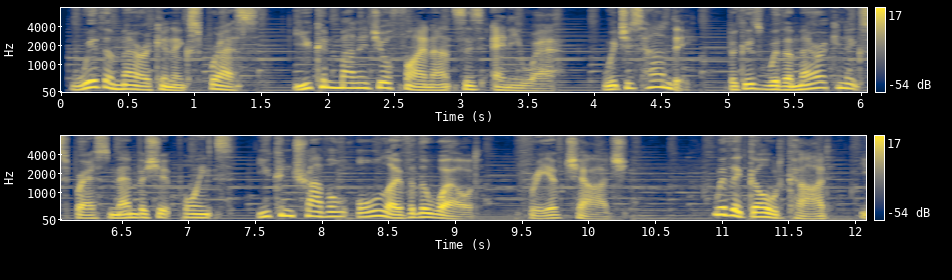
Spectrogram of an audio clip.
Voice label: Commercial

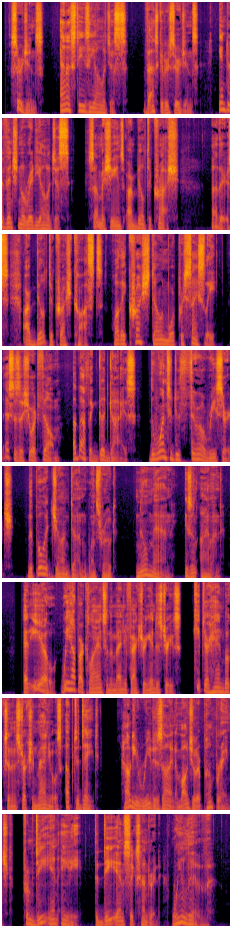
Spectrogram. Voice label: Corporate

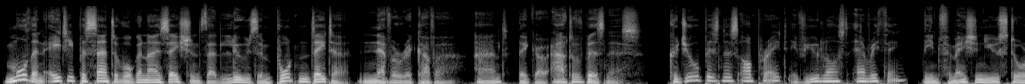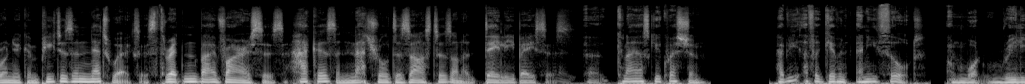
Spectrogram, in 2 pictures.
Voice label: english commercial

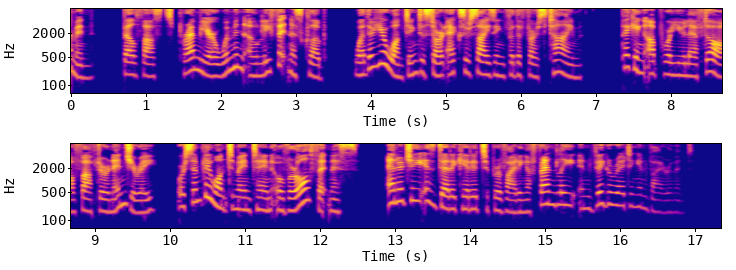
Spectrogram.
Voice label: northern irish

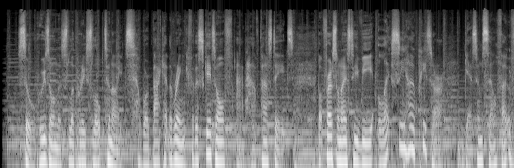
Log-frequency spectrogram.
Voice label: continuity

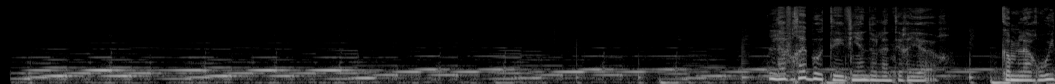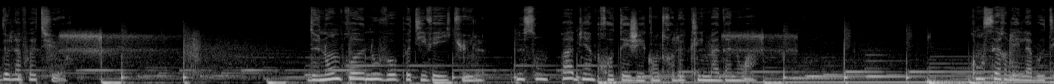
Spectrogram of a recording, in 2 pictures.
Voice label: french commercial

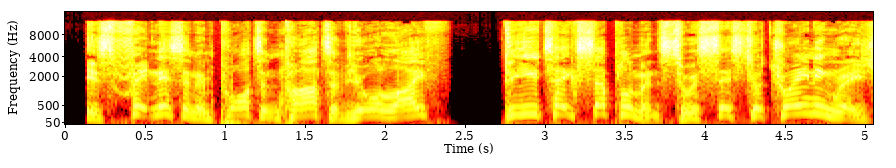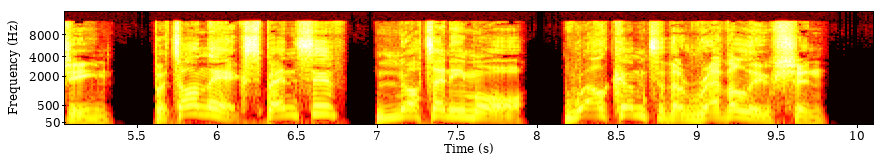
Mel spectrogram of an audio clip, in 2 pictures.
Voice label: hard sell

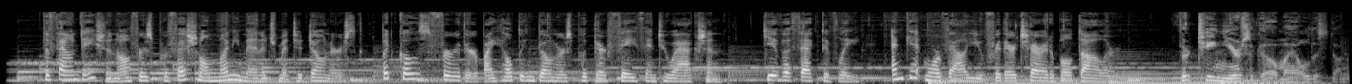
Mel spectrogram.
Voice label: friendly

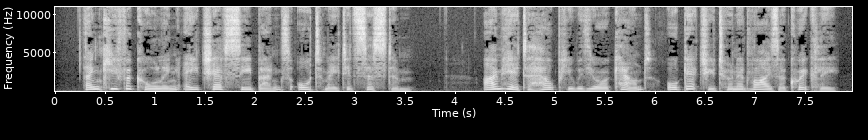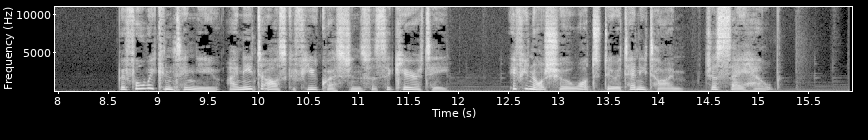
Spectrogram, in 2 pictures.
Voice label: telephone

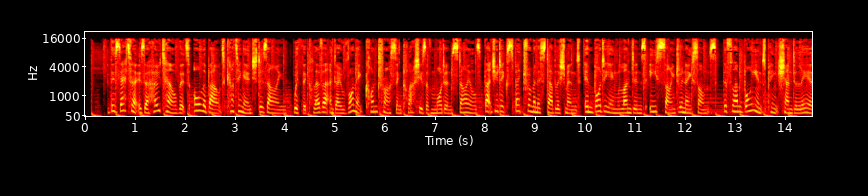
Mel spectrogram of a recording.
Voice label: narration

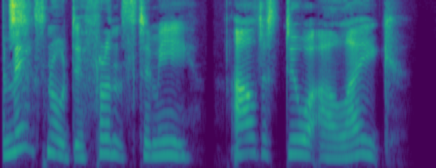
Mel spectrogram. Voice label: scottish accent

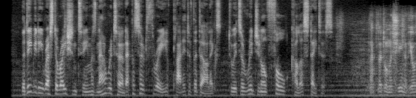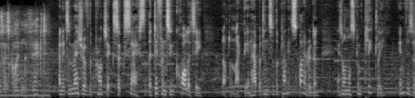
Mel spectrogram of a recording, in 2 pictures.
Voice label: news

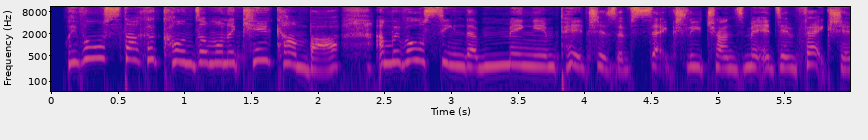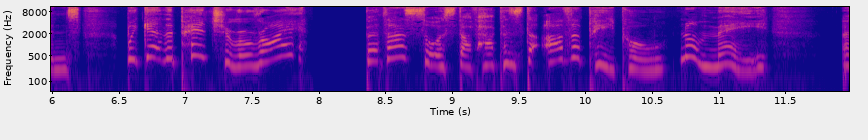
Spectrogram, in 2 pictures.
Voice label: teen

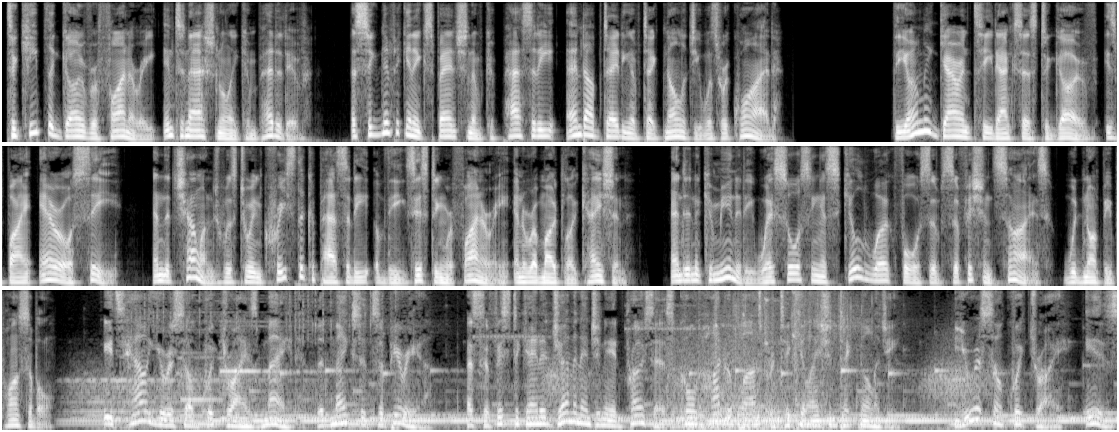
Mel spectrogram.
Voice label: australian

